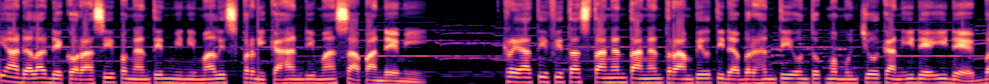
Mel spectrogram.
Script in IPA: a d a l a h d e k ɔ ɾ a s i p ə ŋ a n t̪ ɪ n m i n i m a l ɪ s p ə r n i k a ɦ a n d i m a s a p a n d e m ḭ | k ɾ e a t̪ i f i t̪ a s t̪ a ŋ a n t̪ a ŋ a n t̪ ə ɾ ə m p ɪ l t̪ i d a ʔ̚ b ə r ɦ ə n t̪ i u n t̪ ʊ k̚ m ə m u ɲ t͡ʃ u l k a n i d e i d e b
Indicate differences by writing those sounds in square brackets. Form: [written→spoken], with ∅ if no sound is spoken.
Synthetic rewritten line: a d a l a h d e k [ɔ→o] ɾ a s i p ə ŋ a n t̪ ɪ n m i n i m a l ɪ s p ə r n i k a ɦ a n d i m a s a p a n d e m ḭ | k ɾ e a t̪ i f i t̪ a s t̪ a ŋ a n t̪ a ŋ a n t̪ ə ɾ [ə→a] m p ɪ l t̪ i d a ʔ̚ b ə r ɦ ə n t̪ i u n t̪ ʊ k̚ m ə m u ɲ t͡ʃ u l k a n i d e i d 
